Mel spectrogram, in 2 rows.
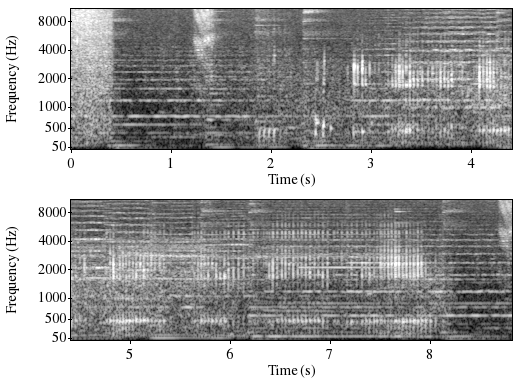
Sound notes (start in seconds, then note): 5.5 grunts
